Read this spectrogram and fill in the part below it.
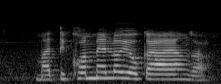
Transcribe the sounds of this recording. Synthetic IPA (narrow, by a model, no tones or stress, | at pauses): matikʰɔmɛlɔjɔkaŋɡʱa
